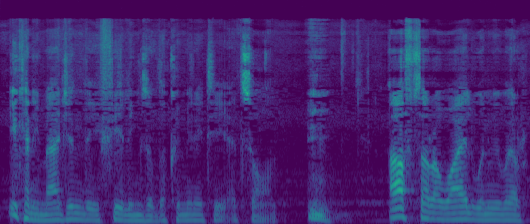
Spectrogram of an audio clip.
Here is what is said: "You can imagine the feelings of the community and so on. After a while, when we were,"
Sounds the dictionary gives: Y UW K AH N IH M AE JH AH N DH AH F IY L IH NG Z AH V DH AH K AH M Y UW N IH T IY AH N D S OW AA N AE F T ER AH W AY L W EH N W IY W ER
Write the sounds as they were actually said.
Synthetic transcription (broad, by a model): Y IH K AH N IH M AE JH AH N DH AH F IY L IH NG Z AH V DH AH K AH M Y UW N IH T IY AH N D S OW AA N AE F T ER AH W AY L W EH N W IY W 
